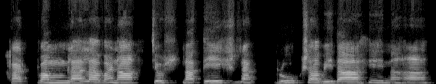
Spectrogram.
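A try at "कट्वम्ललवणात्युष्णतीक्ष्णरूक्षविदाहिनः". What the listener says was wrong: Yeah, good.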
